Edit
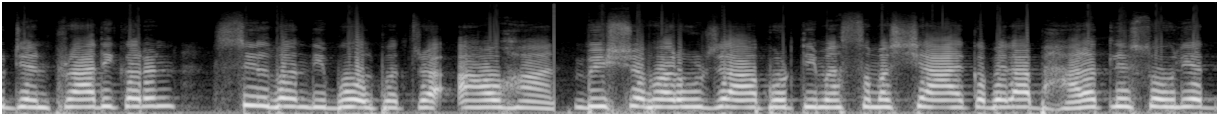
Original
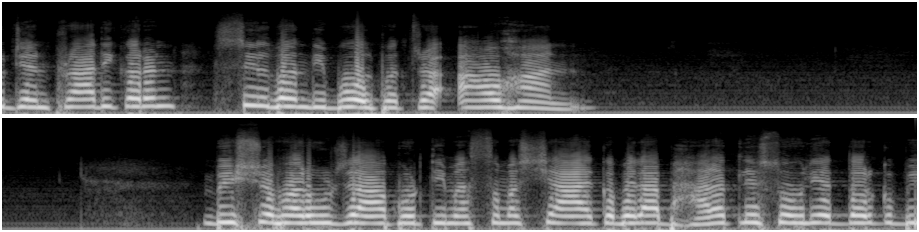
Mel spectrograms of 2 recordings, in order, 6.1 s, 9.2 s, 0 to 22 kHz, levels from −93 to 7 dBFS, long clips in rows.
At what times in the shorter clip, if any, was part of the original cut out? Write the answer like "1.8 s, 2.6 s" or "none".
2.8 s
